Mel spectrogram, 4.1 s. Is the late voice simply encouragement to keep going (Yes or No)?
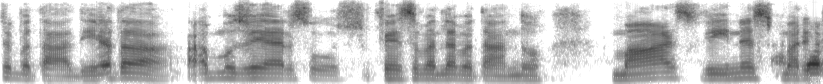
No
